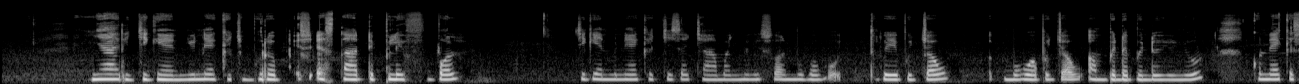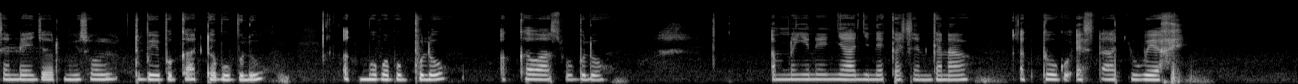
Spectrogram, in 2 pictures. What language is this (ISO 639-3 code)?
wol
